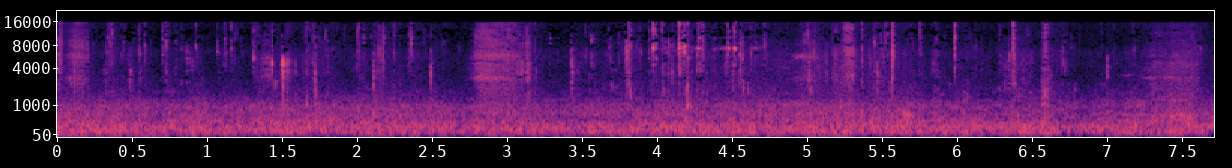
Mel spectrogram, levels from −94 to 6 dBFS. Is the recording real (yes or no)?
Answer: yes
